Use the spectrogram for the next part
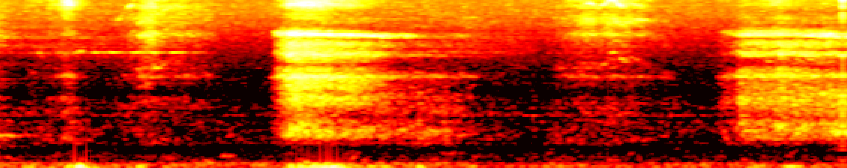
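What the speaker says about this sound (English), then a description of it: "keep breathing calmly in and out through the nose" Calm breathing in and out through the nose during a seated yoga posture, with slow, soft breaths, a few audible exhales and airy inhales at a steady, unhurried pace, close and quiet.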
